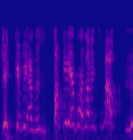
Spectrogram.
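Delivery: high-pitched retold tantrum; storming off, frantic. Smoker fleeing the airport, frantic and fed up. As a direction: plead and rage on the way out. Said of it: "I stormed off".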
